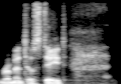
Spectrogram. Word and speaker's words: Sacramento: And this week, the Vandals will be traveling to Sacramento State, Sac with a silent K, Sacramento State, and Portland State on the Thursday and Saturday.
